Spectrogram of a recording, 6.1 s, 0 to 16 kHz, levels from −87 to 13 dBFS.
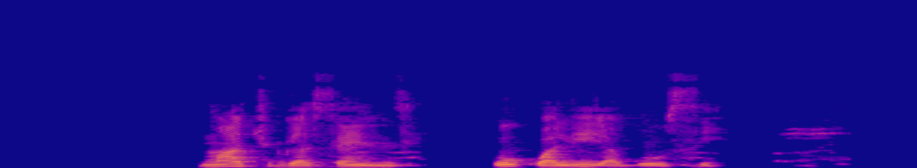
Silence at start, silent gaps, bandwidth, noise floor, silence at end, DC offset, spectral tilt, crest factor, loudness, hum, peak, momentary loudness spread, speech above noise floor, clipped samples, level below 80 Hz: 1.35 s; 2.84-3.27 s; 8 kHz; -53 dBFS; 1.35 s; under 0.1%; -6.5 dB/octave; 20 dB; -24 LUFS; none; -6 dBFS; 16 LU; 30 dB; under 0.1%; -78 dBFS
